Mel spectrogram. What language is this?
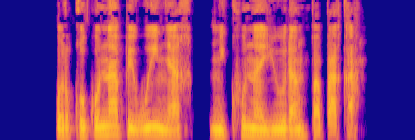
Arequipa-La Unión Quechua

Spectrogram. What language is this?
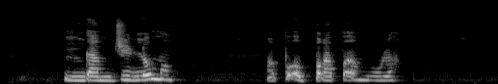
Fe'fe'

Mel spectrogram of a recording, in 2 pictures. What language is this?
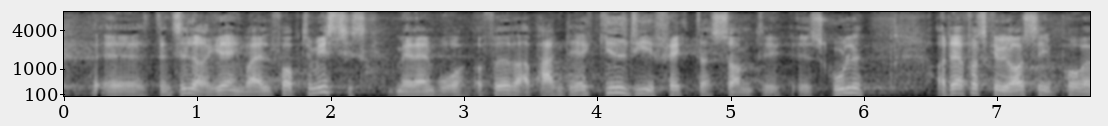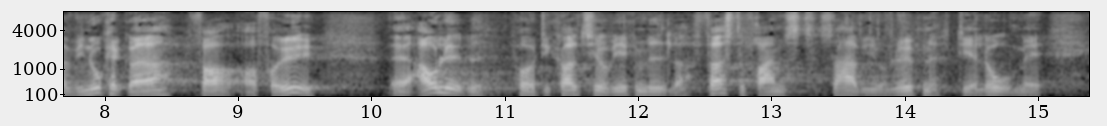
Danish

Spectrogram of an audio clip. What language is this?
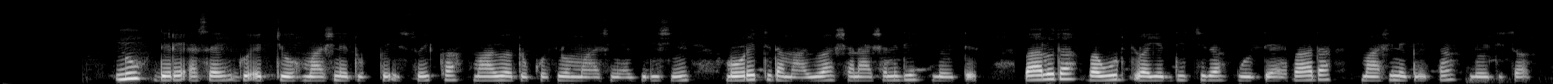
Wolaytta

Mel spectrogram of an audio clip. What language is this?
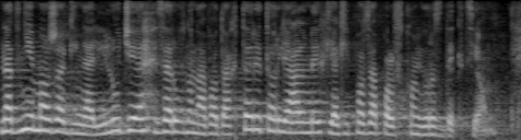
Polish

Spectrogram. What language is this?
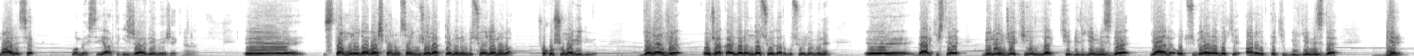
Turkish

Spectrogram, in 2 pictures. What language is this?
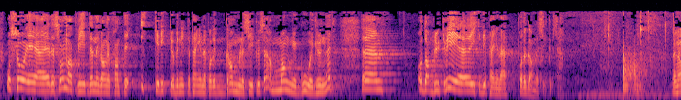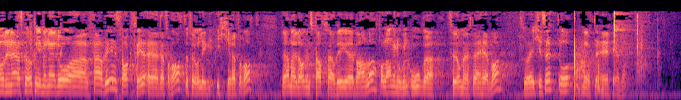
Norwegian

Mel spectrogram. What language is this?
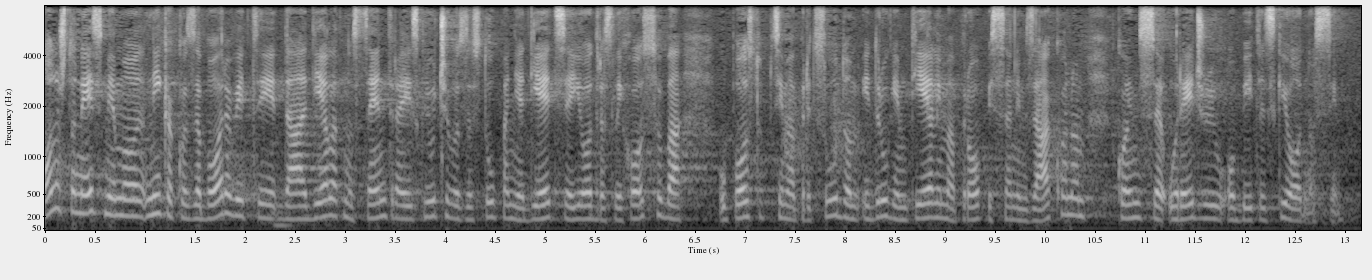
Croatian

